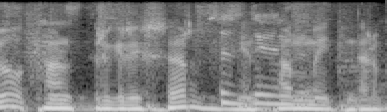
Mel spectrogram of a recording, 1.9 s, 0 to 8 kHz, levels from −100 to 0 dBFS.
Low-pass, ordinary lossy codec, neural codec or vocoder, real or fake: 7.2 kHz; none; none; real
